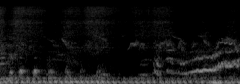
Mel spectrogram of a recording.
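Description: A hen, mother of chicks, clucks close by in a rhythmic series of low, repeated calls, with a rising squawk near the end, heard alone without talk.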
